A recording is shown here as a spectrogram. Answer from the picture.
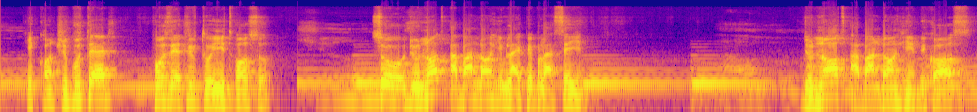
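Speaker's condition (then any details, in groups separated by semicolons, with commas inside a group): No condition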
